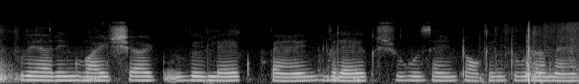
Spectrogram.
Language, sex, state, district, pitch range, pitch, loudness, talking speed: English, female, Punjab, Pathankot, 180-185 Hz, 185 Hz, -21 LUFS, 125 wpm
